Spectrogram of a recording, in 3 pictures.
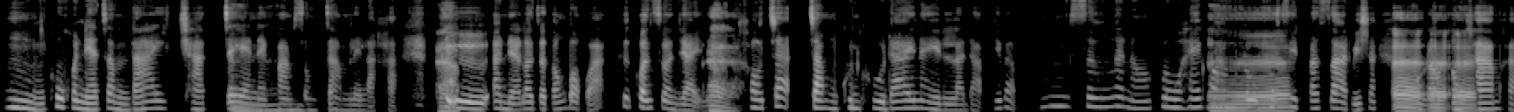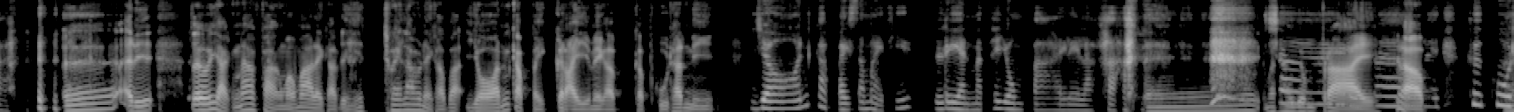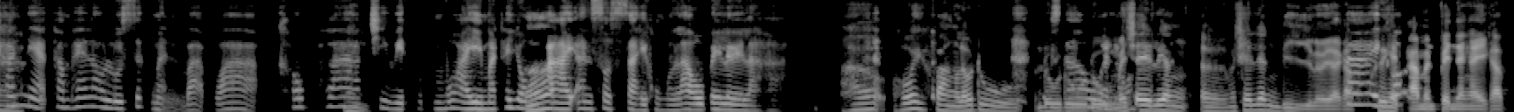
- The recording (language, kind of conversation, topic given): Thai, podcast, มีครูคนไหนที่คุณยังจำได้อยู่ไหม และเพราะอะไร?
- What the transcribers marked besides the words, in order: chuckle; chuckle; sigh; chuckle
